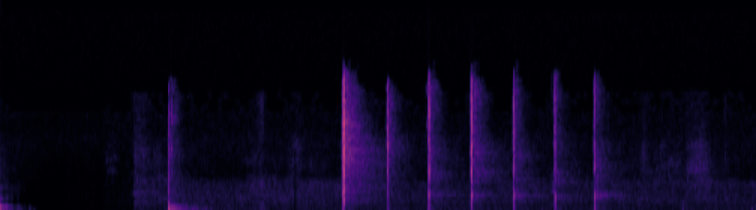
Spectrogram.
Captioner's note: trustees clapping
